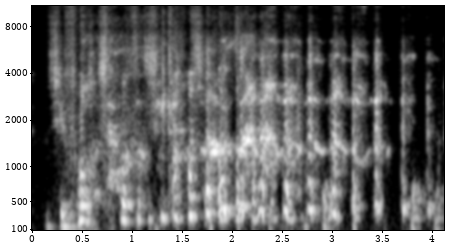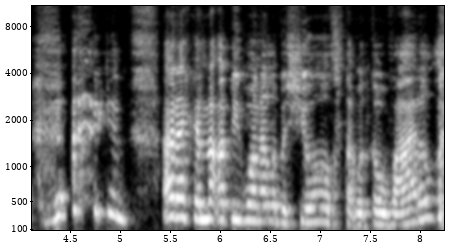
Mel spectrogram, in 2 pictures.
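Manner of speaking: laughing through the words; giggling at her own mischief plan; breaking up with laughter mid-sentence. Real, not acted. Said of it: "Sorry, guys".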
